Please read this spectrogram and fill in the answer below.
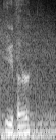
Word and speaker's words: Aether: And I think I looked it up, and I think what we've been calling Aether is actually supposed to be pronounced Ether.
